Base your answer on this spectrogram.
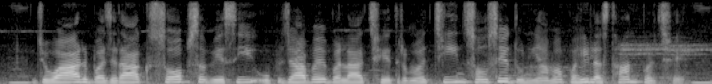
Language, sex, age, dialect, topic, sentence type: Maithili, female, 18-24, Bajjika, agriculture, statement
